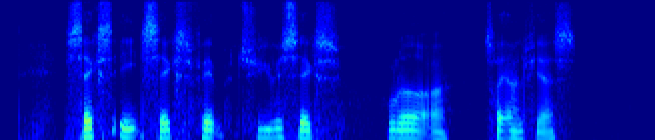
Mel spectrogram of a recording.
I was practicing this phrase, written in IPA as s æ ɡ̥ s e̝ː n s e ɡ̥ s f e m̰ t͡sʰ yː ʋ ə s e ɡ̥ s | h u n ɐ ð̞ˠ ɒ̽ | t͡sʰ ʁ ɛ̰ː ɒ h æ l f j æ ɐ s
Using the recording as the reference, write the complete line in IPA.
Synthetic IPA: s e ɡ̥ s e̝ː n s e ɡ̥ s f e m̰ t͡sʰ yː ʋ ə s e ɡ̥ s | h u n ɐ ð̞ˠ ɒ̽ | t͡sʰ ʁ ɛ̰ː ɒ h æ l f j æ ɐ s

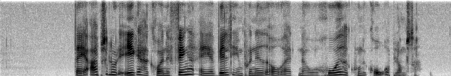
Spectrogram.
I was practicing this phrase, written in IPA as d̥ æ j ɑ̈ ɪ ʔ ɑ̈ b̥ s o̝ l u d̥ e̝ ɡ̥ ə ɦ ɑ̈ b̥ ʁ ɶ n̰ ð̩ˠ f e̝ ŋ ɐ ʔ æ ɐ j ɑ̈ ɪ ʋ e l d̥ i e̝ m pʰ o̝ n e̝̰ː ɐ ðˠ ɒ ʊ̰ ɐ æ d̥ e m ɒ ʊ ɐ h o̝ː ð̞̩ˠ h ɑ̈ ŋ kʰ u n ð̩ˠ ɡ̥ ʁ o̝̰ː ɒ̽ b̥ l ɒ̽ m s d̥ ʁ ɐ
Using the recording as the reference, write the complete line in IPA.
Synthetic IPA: d̥ æ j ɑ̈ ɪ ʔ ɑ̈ b̥ s o̝ l u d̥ e̝ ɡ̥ ə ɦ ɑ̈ ɡ̥ ʁ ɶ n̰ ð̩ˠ f e̝ ŋ ɐ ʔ æ ɐ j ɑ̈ ɪ ʋ e l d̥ i e̝ m pʰ o̝ n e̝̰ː ɐ ðˠ ɒ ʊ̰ ɐ æ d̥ e n ɒ ʊ ɐ h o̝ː ð̞̩ˠ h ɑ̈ kʰ u n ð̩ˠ ɡ̥ ʁ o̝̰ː ɒ̽ b̥ l ɒ̽ m s d̥ ʁ ɐ

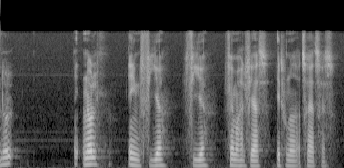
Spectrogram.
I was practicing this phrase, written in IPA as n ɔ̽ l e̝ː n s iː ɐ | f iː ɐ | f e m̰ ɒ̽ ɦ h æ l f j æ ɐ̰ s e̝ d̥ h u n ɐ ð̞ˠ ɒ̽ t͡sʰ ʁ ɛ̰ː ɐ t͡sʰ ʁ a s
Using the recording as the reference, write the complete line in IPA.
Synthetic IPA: n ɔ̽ l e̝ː n f iː ɐ | f iː ɐ | f e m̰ ɒ̽ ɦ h æ l f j æ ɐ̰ s e̝ d̥ h u n ɐ ð̞ˠ ɒ̽ t͡sʰ ʁ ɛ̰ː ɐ t͡sʰ ʁ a s

